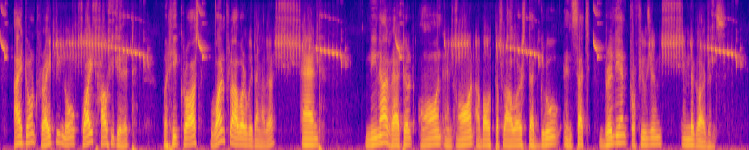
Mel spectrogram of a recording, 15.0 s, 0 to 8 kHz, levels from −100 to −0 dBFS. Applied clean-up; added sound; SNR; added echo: neural diffusion model UNIVERSE++.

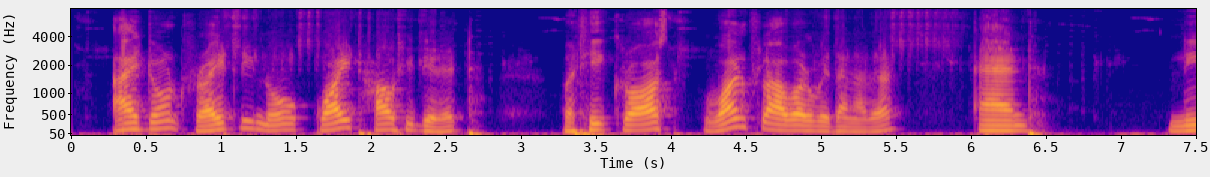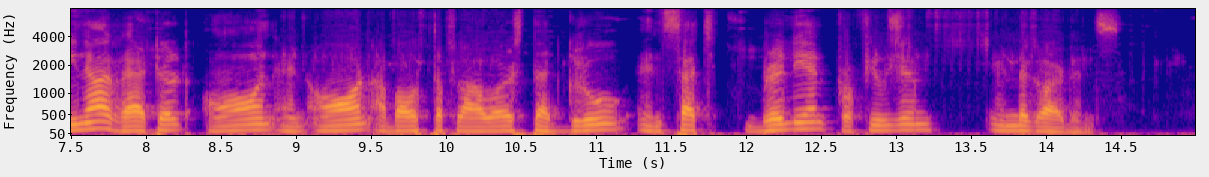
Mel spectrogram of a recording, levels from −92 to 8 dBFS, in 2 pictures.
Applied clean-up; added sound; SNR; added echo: neural separator model SepFormer DNS4.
